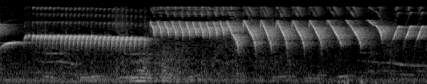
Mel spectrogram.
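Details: Canary song opening with a long, steady, whistled tone that rises to a higher buzzy note, then breaks into quick, repeated, downward-slurred notes.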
